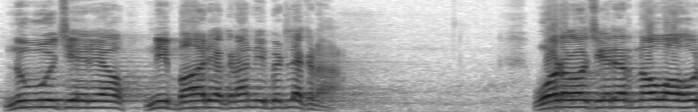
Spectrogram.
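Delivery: loud sermon questioning; preaching. Acted. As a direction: press the listener hard. Preacher challenges listener loudly.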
